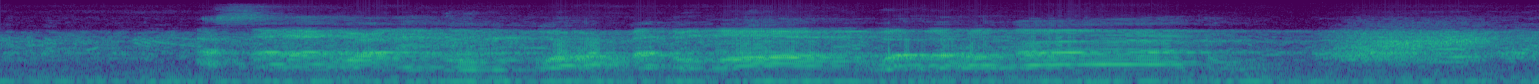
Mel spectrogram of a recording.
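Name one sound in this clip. A man chants through a loudspeaker in a large open space.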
